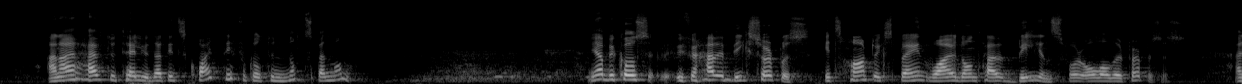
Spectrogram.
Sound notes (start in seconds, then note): 4.1 laughter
